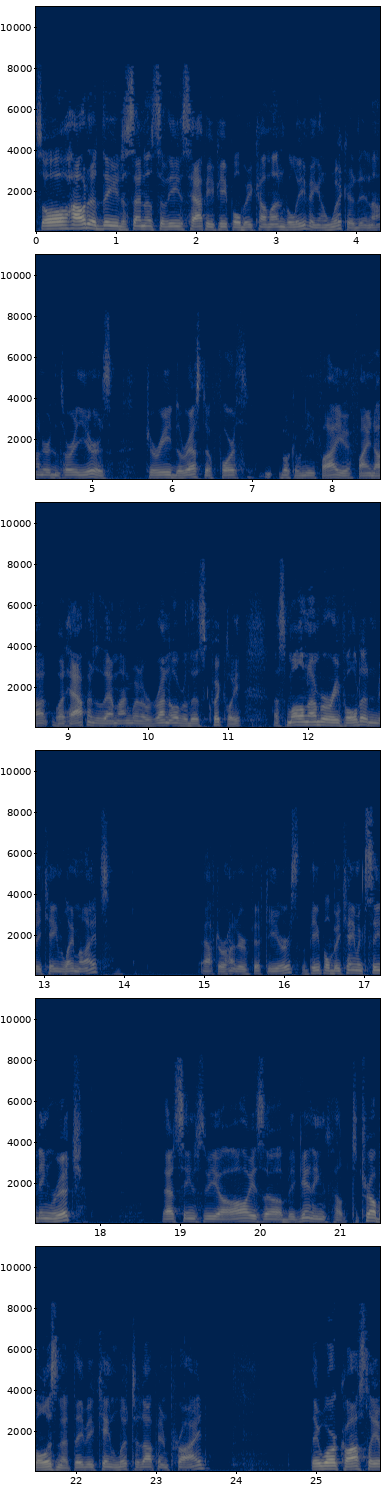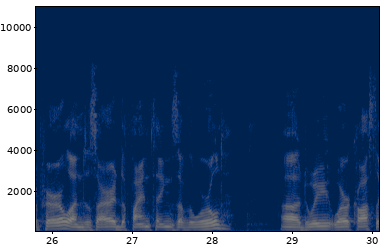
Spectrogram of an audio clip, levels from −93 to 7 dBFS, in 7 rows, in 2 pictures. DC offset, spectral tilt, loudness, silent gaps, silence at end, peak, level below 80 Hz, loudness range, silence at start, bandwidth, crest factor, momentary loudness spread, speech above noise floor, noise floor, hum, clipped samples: under 0.1%; -5.5 dB/octave; -50 LUFS; none; 0 s; -30 dBFS; -86 dBFS; 8 LU; 0 s; 8.2 kHz; 22 dB; 13 LU; 40 dB; -89 dBFS; none; under 0.1%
